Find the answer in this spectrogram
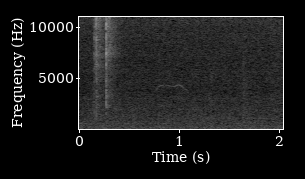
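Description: Quiet room tone with two faint, quick clicks about a quarter of a second in.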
